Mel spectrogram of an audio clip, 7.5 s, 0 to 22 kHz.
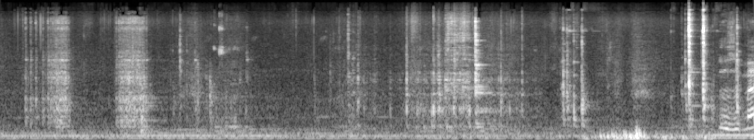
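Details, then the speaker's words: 1958 Dodge Power Wagon V8, long-sitting and soaked with penetrating oil, turned by hand with a breaker bar: slow rasping scrapes in bursts with odd clunks inside. Something is dragging internally, though the engine is not seized. "there we go it's moving now it sounds weird in there"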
